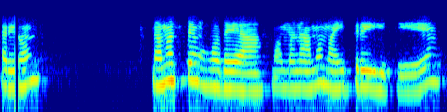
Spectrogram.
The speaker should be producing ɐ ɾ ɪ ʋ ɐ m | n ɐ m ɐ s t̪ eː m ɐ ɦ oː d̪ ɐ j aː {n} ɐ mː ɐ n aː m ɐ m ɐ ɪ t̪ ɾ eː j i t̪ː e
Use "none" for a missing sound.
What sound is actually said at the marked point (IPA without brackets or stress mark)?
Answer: m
